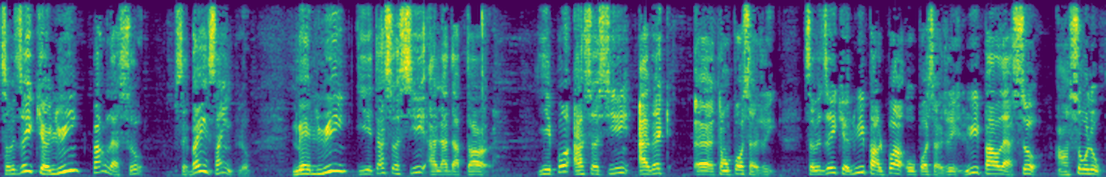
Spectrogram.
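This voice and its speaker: A man with a Quebec French accent and a husky voice gives an informal, colloquial product demonstration, explaining in a rambling, hands-on way. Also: high voice, sing-song, a little slow, mellow. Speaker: CB radio specialist and seller presenting products.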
